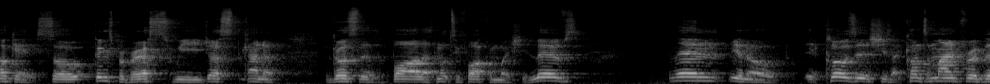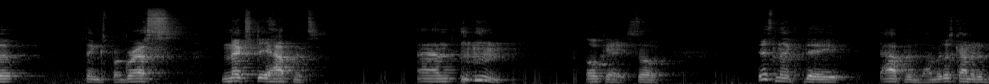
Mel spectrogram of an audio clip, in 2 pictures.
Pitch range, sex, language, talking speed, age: 115-140 Hz, male, English, 150 wpm, 10-29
